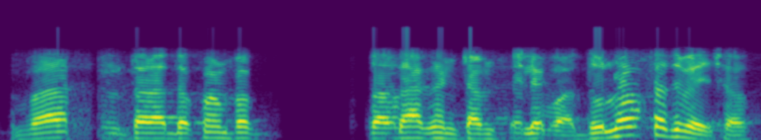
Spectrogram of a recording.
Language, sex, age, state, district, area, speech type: Maithili, male, 30-45, Bihar, Begusarai, urban, conversation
